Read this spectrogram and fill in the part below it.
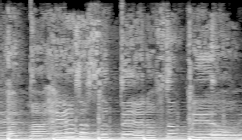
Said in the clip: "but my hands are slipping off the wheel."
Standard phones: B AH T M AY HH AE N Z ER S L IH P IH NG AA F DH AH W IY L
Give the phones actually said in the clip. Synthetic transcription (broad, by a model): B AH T M AY HH AE N Z ER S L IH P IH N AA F DH AH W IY L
